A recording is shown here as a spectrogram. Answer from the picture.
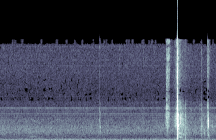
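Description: Tennis racket striking a ball: one sharp crack about three and a half seconds in, after a single fainter tap around two seconds in, over a steady low rumble.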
